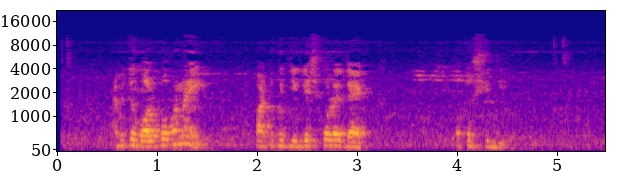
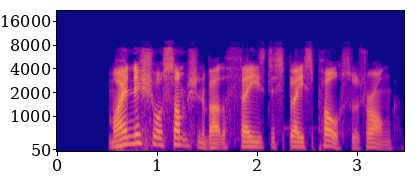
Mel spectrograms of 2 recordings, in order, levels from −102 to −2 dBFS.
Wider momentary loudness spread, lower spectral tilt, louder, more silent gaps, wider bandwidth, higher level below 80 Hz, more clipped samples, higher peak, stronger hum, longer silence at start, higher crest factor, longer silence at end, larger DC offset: first, 21 LU vs 12 LU; first, -7.5 dB/octave vs -3 dB/octave; first, -26 LUFS vs -29 LUFS; neither; about the same, 9 kHz vs 9.2 kHz; first, -62 dBFS vs -74 dBFS; neither; about the same, -6 dBFS vs -6 dBFS; neither; about the same, 0.55 s vs 0.5 s; about the same, 22 dB vs 24 dB; first, 0.9 s vs 0.15 s; neither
